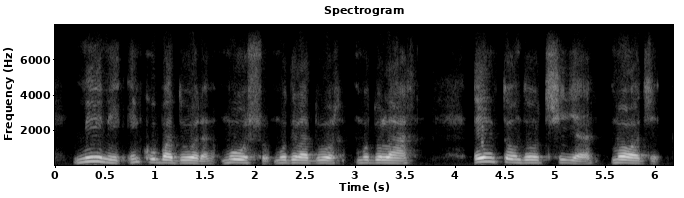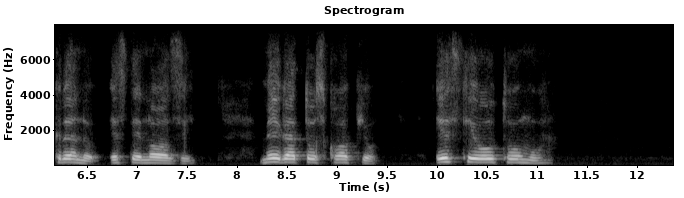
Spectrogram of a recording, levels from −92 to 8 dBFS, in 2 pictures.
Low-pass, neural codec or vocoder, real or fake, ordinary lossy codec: 7.2 kHz; none; real; Opus, 16 kbps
